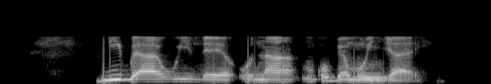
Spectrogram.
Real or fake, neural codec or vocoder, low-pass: fake; codec, 24 kHz, 0.9 kbps, WavTokenizer, medium speech release version 2; 3.6 kHz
